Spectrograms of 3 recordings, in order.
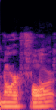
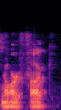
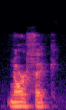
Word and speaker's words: Norfolk: It's not Norfolk. It's Norfolk. Norfolk. They say Norfolk. Yeah. Like they they don't pronounce the L.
